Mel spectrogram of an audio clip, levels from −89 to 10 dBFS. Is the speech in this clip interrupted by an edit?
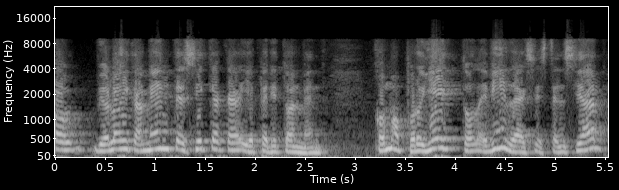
no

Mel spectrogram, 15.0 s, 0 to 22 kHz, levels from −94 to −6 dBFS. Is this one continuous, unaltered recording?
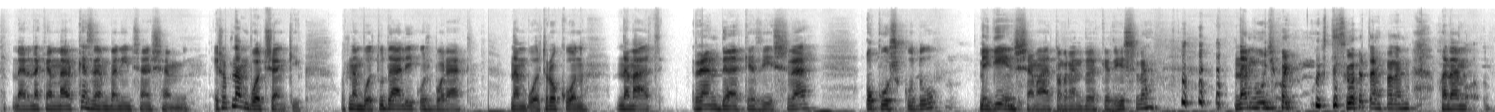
yes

